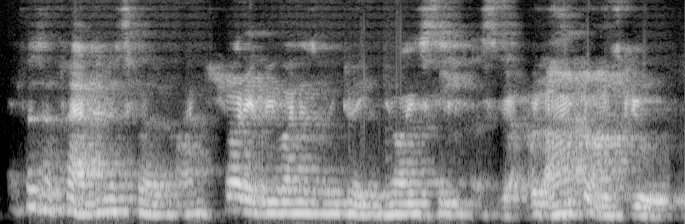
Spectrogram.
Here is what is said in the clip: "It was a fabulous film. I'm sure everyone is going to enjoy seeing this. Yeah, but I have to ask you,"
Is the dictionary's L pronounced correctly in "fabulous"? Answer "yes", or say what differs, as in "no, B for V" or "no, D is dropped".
no, N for L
